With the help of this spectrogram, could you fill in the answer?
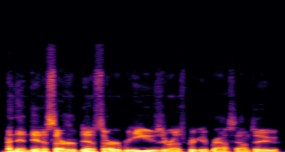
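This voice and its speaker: A man's voice: lowish voice, rapid-fire, a little mellow, dry recording. A man hosting a casual racing talk show, his voice gone a bit scratchy, rambling and restarting often as he reads out comments. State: voice getting scratchy. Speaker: podcast host. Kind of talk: casual chat about dirt track racing.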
